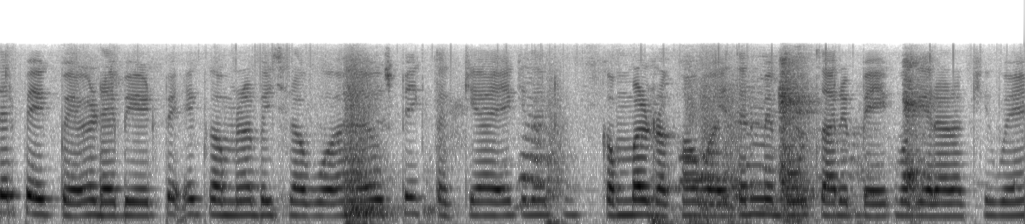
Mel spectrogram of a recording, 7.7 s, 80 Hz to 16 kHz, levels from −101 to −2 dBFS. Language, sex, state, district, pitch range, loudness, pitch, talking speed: Hindi, female, Maharashtra, Mumbai Suburban, 215-230 Hz, -18 LUFS, 220 Hz, 240 wpm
